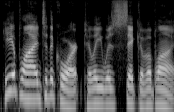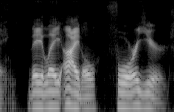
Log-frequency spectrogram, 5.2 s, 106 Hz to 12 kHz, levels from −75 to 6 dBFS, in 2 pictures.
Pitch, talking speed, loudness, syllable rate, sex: 135 Hz, 185 wpm, -20 LUFS, 4.0 syllables/s, male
